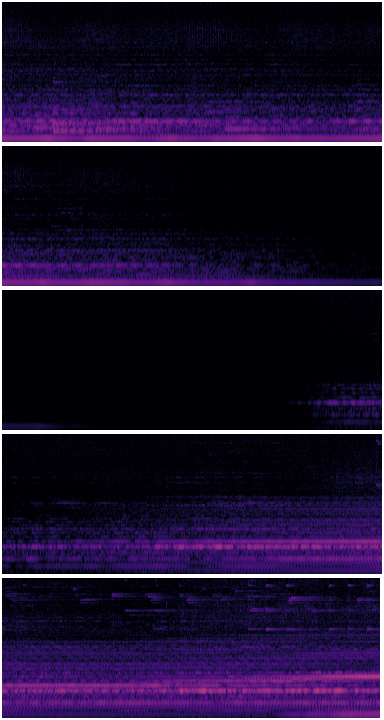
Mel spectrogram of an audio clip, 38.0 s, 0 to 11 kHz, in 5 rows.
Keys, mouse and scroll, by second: 2.2 f, 2.4 click, 3.1-6.5 shift+drag, 6.3 scroll down 2, 6.5-8.1 middle drag, 8.1-11.2 drag, 8.2-9.3 scroll up 1, 10.4 ctrl+z, 12.0-18.0 drag, 18.0-19.3 middle drag, 19.3-27.1 drag, 26.7-27.1 scroll down 1, 27.1-33.5 middle drag, 27.5 scroll up 1, 28.0 scroll up 1, 29.0-29.5 scroll up 1, 29.5-29.8 scroll down 1, 31.0-31.4 scroll up 2, 31.7 scroll up 2, 33.5 click, 33.6 f, 35.3-37.9 drag.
